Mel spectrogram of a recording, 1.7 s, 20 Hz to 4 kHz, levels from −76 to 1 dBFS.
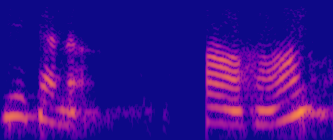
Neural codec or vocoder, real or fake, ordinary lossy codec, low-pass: none; real; none; 3.6 kHz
